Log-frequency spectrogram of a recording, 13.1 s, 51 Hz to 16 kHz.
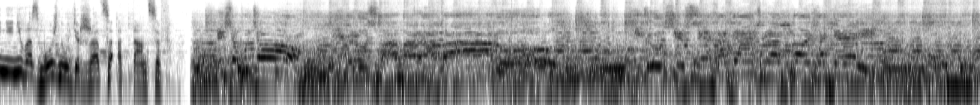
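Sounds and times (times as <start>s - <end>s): instrumental accompaniment with beat: 2.5s - 13.0s
man singing into microphone: 2.9s - 11.8s.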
